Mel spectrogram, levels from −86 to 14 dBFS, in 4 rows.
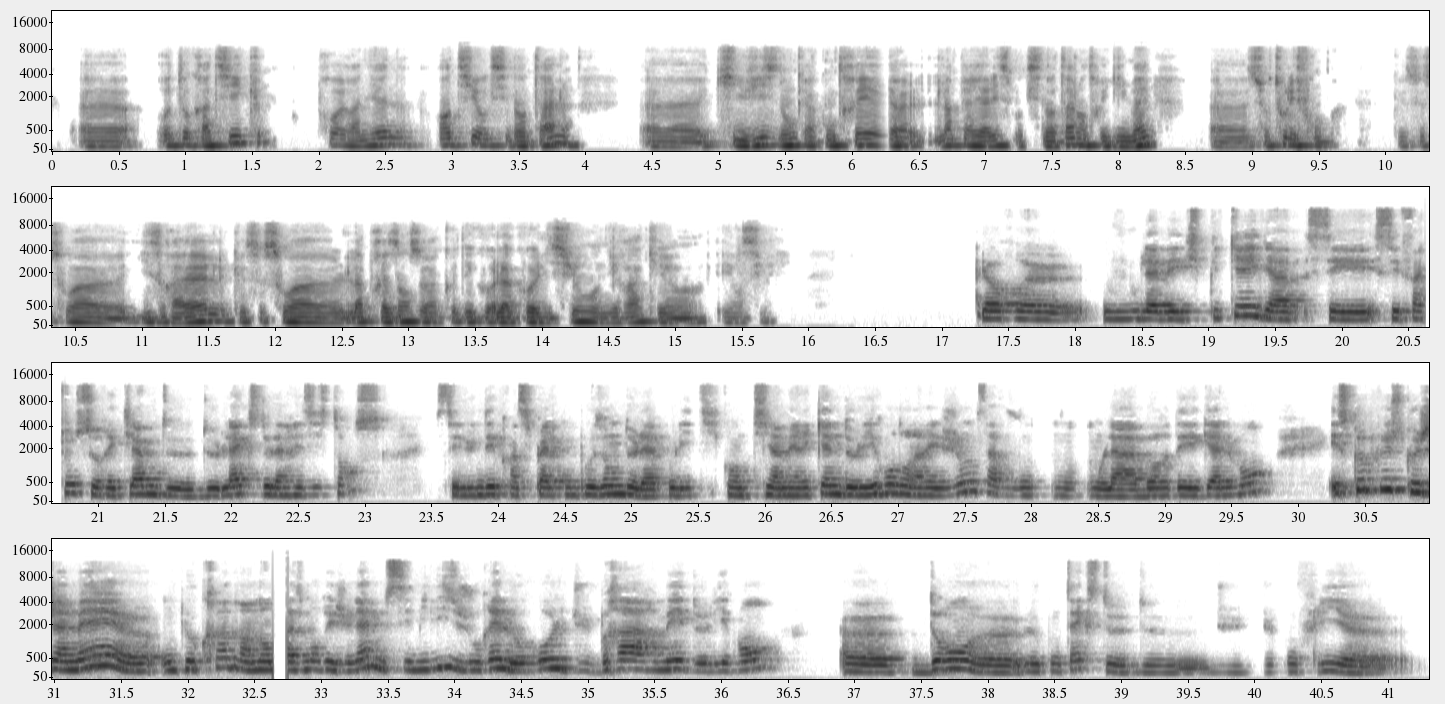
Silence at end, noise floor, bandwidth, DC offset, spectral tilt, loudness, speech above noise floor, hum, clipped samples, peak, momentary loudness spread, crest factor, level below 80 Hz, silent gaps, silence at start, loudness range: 0.25 s; -82 dBFS; 12.5 kHz; under 0.1%; -6 dB/octave; -19 LUFS; 64 dB; none; under 0.1%; -2 dBFS; 13 LU; 16 dB; -60 dBFS; 20.62-20.72 s, 32.66-32.73 s; 0.2 s; 6 LU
